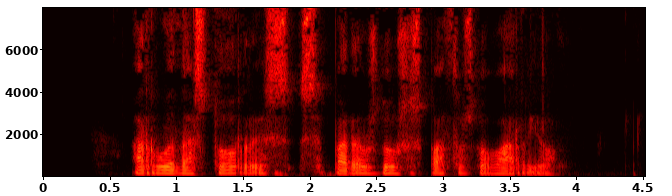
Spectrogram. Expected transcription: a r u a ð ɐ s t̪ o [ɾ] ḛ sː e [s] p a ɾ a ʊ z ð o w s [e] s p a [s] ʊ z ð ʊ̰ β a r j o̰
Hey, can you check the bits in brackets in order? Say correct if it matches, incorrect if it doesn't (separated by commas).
incorrect, incorrect, correct, incorrect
